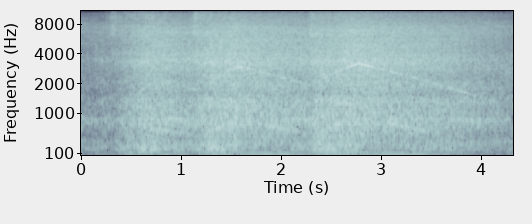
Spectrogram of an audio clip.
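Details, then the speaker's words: WWII Volkswagen Schwimmwagen engine, previously troublesome, revs up and settles cleanly with no stumbles after the idle mixture screw was turned in until it struggled, then backed out until smooth. "okay so it's starting the struggle and then adjust it out till it Smooths out and that's it that's it that's how you set the setting the idle"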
